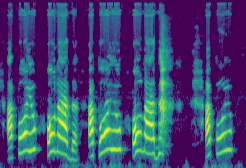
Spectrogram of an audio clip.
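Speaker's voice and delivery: shrill, booming, very slow, drawn-out high scream. Retelling a friend's shout in a hard moment: imitating a friend's shout. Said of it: "o grito que ela deu foi muito bom".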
